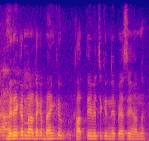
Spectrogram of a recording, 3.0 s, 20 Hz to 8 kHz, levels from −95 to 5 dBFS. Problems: background sounds at intervals, background conversations at intervals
